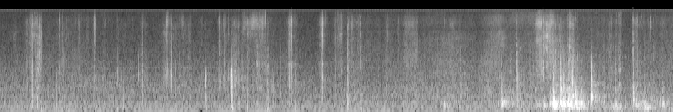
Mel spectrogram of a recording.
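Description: Hands handling a leather sneaker insole and the sneakers: scattered light clicks and rustles, with a louder bump and rustle about seven seconds in as the shoes are handled.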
